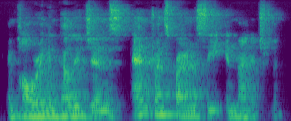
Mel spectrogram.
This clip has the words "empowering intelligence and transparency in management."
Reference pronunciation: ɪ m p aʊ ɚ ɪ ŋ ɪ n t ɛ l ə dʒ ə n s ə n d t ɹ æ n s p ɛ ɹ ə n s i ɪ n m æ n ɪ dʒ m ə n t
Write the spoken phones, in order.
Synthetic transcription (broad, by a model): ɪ m p aʊ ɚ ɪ ŋ ɪ n t ɛ l ə dʒ ə n s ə n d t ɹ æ n s p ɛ ɹ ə n s i ɪ n m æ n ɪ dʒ m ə n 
